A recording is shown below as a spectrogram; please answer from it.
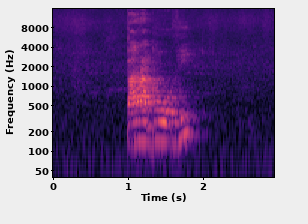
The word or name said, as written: parapu uri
